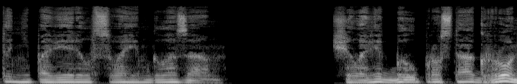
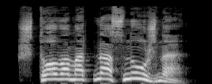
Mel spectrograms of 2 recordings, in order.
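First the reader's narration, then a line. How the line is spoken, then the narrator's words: Shouted. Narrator (Russian): крикнул Никита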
